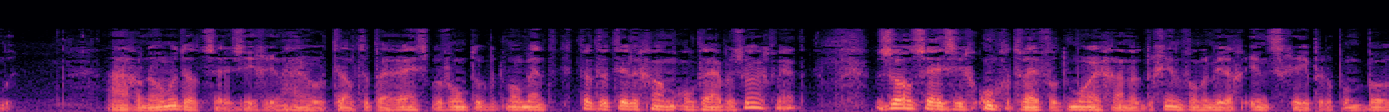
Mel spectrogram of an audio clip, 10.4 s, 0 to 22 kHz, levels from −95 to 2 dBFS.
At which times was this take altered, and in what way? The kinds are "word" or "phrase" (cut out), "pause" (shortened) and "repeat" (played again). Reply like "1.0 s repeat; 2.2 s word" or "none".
4.3 s pause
